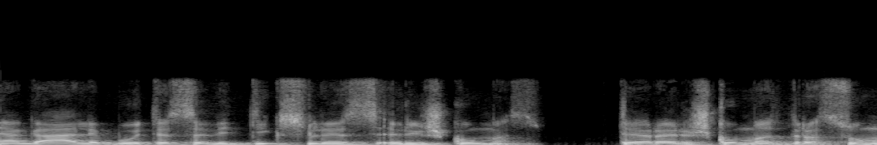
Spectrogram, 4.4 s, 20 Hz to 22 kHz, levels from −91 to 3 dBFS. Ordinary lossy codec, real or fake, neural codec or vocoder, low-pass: Opus, 64 kbps; real; none; 9.9 kHz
